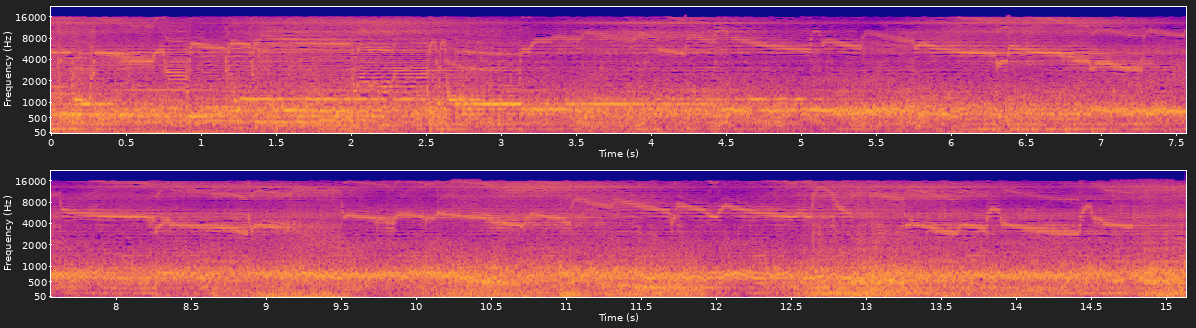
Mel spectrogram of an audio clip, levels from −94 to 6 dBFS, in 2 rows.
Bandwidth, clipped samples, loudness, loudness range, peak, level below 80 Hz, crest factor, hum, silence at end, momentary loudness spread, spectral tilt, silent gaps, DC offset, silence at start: 16 kHz; under 0.1%; -14 LUFS; 2 LU; -2 dBFS; -30 dBFS; 14 dB; none; 0 s; 4 LU; -3 dB/octave; none; under 0.1%; 0 s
